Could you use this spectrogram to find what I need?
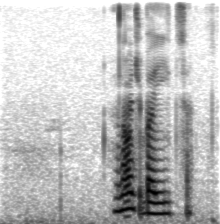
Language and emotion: Russian, neutral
